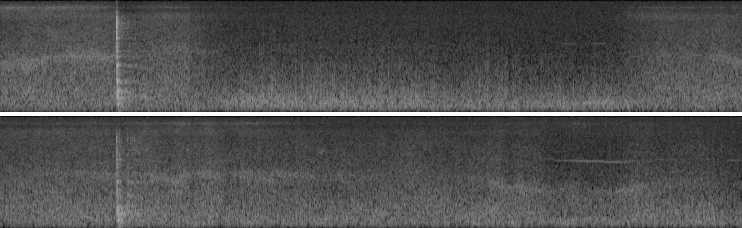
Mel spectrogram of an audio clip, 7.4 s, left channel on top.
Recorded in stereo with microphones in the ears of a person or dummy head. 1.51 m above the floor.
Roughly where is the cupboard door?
Left.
